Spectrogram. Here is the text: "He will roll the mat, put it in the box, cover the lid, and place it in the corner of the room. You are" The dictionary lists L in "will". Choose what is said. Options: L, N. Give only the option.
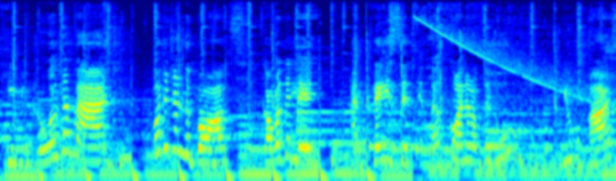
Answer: N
